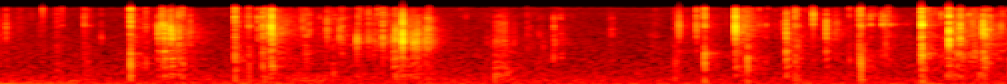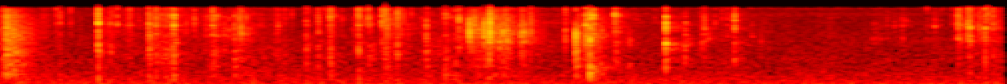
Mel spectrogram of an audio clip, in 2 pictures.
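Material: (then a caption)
Soap. A solid, dry, oval green bar of soap held in the palm is scraped and carved with a metal utility blade, shaving off curls. Dense bursts of bright, dry scratching and crinkly cutting come in irregular clusters with almost no low end, each stroke ending abruptly with no ring, between brief quiet gaps.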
